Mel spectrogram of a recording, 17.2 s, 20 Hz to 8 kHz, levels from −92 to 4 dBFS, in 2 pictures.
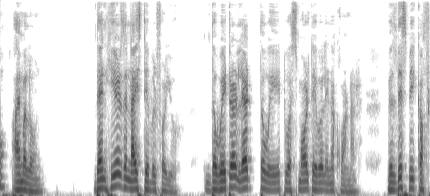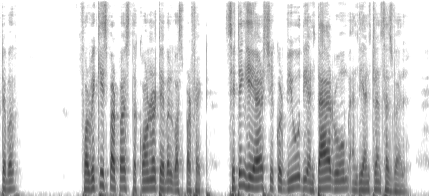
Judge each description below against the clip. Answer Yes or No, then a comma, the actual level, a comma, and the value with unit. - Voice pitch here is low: Yes, low, 125 Hz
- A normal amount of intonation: Yes, average, 3.7 semitones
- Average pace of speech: Yes, average, 160 wpm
